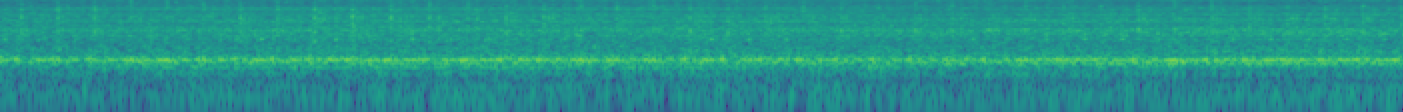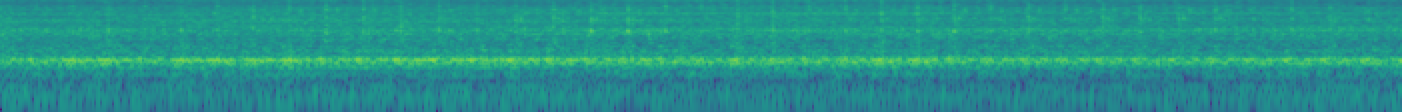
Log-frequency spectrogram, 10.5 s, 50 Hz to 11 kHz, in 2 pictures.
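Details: New 347 crate engine at steady idle with a light, fairly quick tapping about three or four a second over it; knock of unknown cause.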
